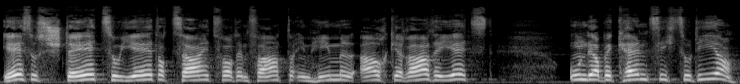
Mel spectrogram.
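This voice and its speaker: Slow, earnest high-voiced male preacher. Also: fairly even intonation. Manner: earnest, emphatic delivery with dramatic drops to a hush. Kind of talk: sermon.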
